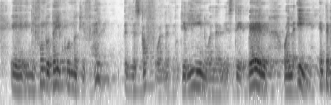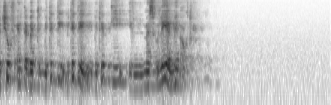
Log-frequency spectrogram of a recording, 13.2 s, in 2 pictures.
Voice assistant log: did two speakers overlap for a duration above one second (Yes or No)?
No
